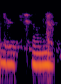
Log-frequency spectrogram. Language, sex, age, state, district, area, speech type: Maithili, female, 18-30, Bihar, Muzaffarpur, urban, conversation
